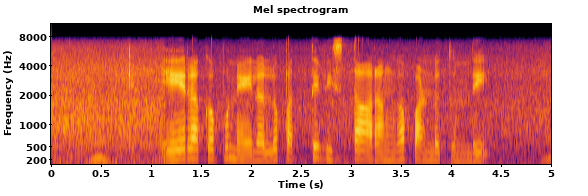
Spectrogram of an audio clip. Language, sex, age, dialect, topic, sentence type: Telugu, female, 25-30, Telangana, agriculture, question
